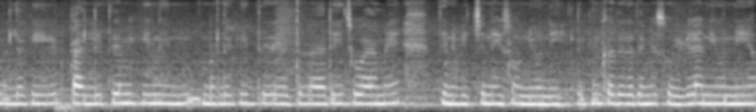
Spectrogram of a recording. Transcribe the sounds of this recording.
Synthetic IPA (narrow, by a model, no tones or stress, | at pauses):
mət̪ləbkipɛːlit̪emkimət̪ləbkidd̪ʋɛːɾid͡ʒoːɛːmẽ | t̪ɪneʋɪt͡ʃnɐĩsʊnniɦoːniːleːkɪnkəd̪ʰekəd̪ʰemẽsoːibilɛːniɦoniɦãː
